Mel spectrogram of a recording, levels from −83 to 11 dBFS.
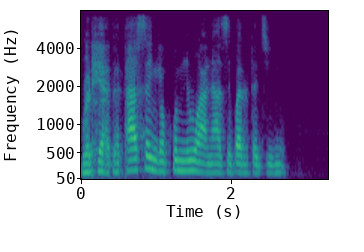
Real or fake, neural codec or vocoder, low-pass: fake; codec, 16 kHz in and 24 kHz out, 0.8 kbps, FocalCodec, streaming, 65536 codes; 7.2 kHz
